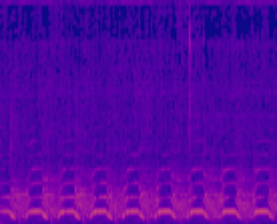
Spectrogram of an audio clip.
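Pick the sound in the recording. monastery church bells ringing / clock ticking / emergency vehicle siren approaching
emergency vehicle siren approaching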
